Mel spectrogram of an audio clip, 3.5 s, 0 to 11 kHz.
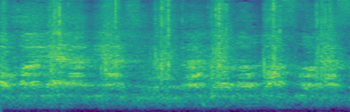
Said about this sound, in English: A human chain of almost 100 women parted the crowds as Marielle Franco's coffin was carried up the steps of Rio City Hall. The women chanted a song about supporting each other.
